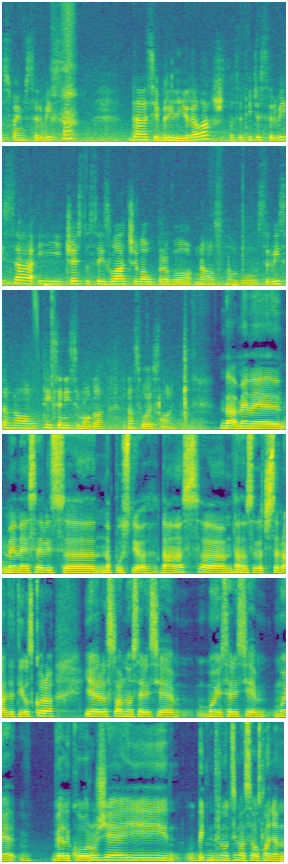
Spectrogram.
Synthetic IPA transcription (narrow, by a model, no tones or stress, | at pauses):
sʋo̞jimseɾʋisom | d̪anasjebɾiʎiːɾalaʃt̪ose̞t̪iːt͡ʃeseɾʋisait͡ʃe̞ːst̪ose̞izʋlˠaːt͡ʃilˠaupɾaʋo̞nao̞sno̞ʋuseɾʋisano̞t̪iːseniːsimo̞ɡlˠa | nasʋo̞joslˠo̰nit̪ | d̪amenejme̞nejeseɾʋisnapust̪io̞d̪anasnaːd̪amsed̪at͡ɕe̥se̞ʋɾaːt̪it̪iusko̞ɾo̞je̞ɾst̪ʋaːɾnose̞ɾʋisjemo̞jse̞ɾʋisjemoje | ʋe̞likooɾuːʒje̞i | ṵbit̪nimt̪ɾe̞nuːt̪imaseo̞slˠaɲa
